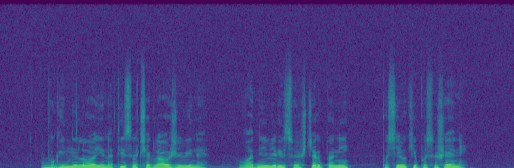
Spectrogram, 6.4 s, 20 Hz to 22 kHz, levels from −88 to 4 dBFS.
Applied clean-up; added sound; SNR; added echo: none; Bowed string instrument; 13 dB; none.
